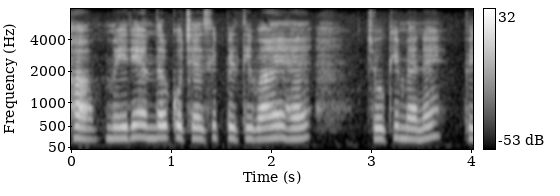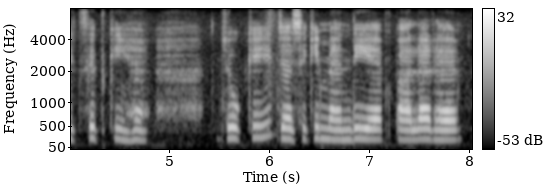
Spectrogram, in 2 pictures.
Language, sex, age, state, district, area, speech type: Hindi, female, 18-30, Madhya Pradesh, Gwalior, urban, spontaneous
